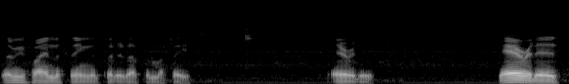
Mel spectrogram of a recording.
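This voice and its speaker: A man hosting a film review show in casual, informal chat with an animated manner. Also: extremely low pitch, normal speed, dry recording, narrow, tinny audio.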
